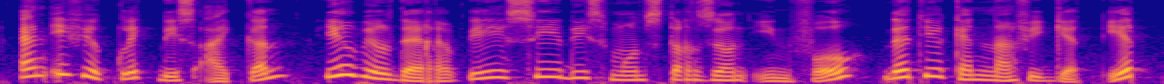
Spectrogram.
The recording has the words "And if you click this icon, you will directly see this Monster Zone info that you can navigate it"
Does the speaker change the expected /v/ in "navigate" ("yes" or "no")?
yes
